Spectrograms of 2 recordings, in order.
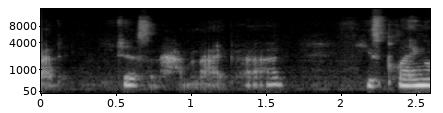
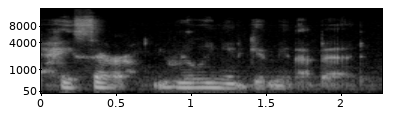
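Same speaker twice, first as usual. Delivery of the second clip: very quiet, intimidating whisper; 5 semitones lower, 10 dB quieter than usual. Retelling what her brother said to her: imitating him whispering. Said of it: "he would be whispering".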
